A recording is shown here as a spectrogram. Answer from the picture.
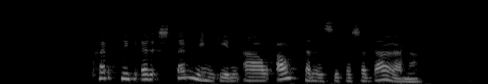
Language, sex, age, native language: Icelandic, female, 30-39, Polish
